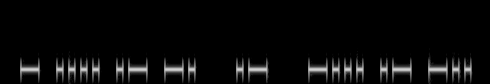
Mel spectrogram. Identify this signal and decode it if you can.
Morse code, heard as a keyed tone, about 21 wpm, 700 Hz. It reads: THAN A BAD
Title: Sentences with 9-Word Phrases - 20wpm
